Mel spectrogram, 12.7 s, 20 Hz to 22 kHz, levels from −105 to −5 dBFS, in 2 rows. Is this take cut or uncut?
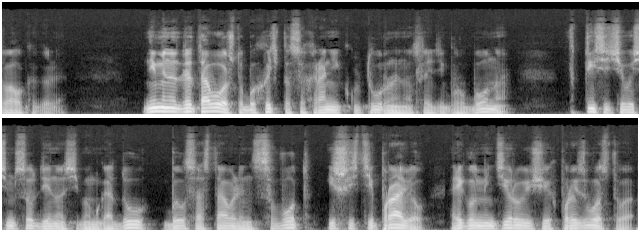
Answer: cut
